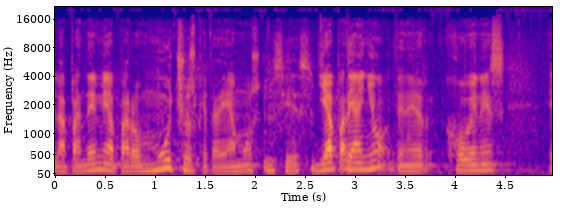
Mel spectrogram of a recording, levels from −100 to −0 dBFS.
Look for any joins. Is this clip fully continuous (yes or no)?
no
